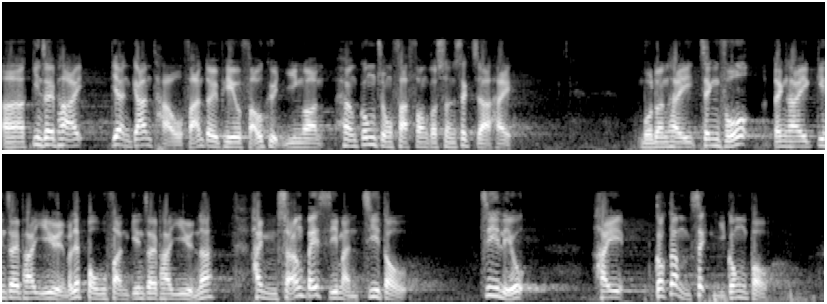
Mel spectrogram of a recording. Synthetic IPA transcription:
ʔaː˨˧kiː˧nt͡sɐ˧jpʰaː˧jjɐ˥jɐ˨nkaː˥nt̪ʰɐ̰˨˩wfaː˨˥nt̪ɵ˧ɥpʰiː˧wfɐ̰˨˥wkʰyː˨t̚jiː˨˧ŋɔː˧nhœː˧ŋkʊ˥ŋt͡sʊ˧ŋfaː˧t̚fɔː˧ŋkɔː˧sɵ˧nsɪ˥k̚t͡sɐ˨˩whɐ˨j | mo˨˩wlɵ˨nhɐ˨jt͡sɪ˧ŋfuː˨˥t̪ɪ˨˩ŋhɐ˨jkiː˧nt͡sɐ˧jpʰaː˧jːiː˨˧jy˨˩nwaː˨t͡sɛ˨˥po˨wfɐ˨nkiː˧nt͡sɐ˧jpʰaː˧jiː˨˧jyː˨˩nlaː˥hɐ˨jm̩˨˩sœː˨˥ŋpe˨˥jsiː˨˧mɐ˨˩nt͡siː˥t̪o˧w | t͡siː˥liː˨˥w | hɐ˨jkɔː˧k̚t̪ɐ˥k̚m̩˨˩sɪ˥k̚jiː˨˩kʊ˥ŋpo˨w

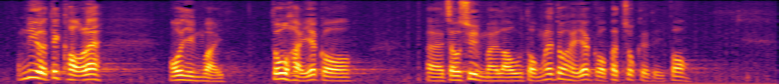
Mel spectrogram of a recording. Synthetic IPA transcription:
kɐ˦˥mniː˥kɔː˧t̪ɪ˥kʰːɔː˧k̚lɛː˥ | ŋɔː˨˧jɪ˨˩ŋwɐ̰˨˩j | t̪o˥wɦɐ˨jːɐ˥t̚kɔː˧ | ɛː˨˧t͡sɐ˨wsyː˧nm̩˨˩hɐ˨jlɐ˨wt̪ʊ˨ŋlɛː˥t̪o˥wɦɐ˨jːɐ˥t̚kɔː˧pɐ˥t̚t͡ʃʊ˥kːɛː˧t̪e˨jfɔː˥ŋ

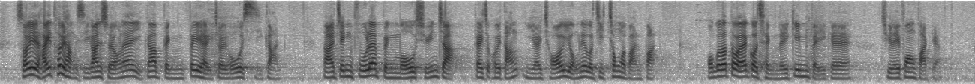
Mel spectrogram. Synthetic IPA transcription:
sɔː˨˥jiː˧ɦɐ˨˥jt̪ʰɵ˥ɥhɐ˨˩ŋsiː˨˩kaː˧nsœː˨˩ŋlɛː˥jiː˨˩kaː˥pɪ˨˩ŋfe˥jhɐ˨jt͡ʃɵ˧ɥho˨˥wkɛː˧siː˨˩kaː˧n | t̪aː˨nhɐ˨jt͡sɪ˧ŋfuː˨˥lɛː˥pɪ˨ŋmo˨˧wsyː˨˥nt͡sa̰ː˨kːɐ˧jt͡sʊ˨k̚hɵ˧t̪ɐ˨˥ŋjiː˨˩hɐ˨jt͡ʃʰɔː˨˥jjʊ˨ŋniː˥kɔː˧t͡siː˧t̚t͡ʃʰʊ˥ŋkɛ˧pa̰ː˨nfa̰ː˧t̚ | ŋɔː˨˧kɔ˧t̪ɐ˥k̚t̪hɐ˨jɐ˥kɔː˧t͡sʰɪ˨˩ŋle˨˧jkiː˥mpe˨jkɛː˧ | t͡ʃʰyː˨˧le˨˧jfɔː˥ŋfa̰ː˧t̚kɛ˧

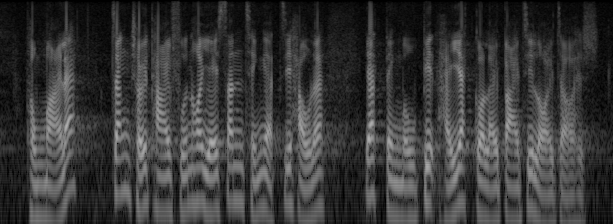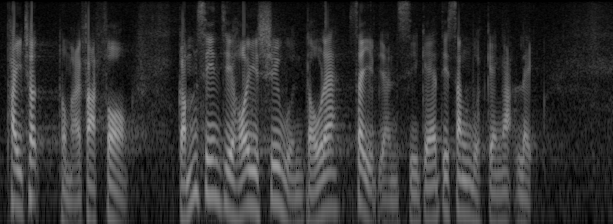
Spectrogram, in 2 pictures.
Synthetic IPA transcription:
t̪ʰʊ˨˩ŋmaː˨˩jlɛː˥t͡sɐ˥ŋt͡ʃʰɵ˨˥ɥt̪ʰaː˧jfuː˨˥nɦɔː˨˥jːhɐ˨˥jsɐ˥nt͡sʰɪ˨˥ŋjɐ˨t̚t͡siː˥hɐ˨wlɛː˥ | jɐ˥t̚t̪ɪ˨˩ŋmo˨˧wpiː˥t̚hɐ˨˥jːɐ˥t̚kɔː˧lɐ˨˧jpaː˧jt͡siː˥lɔ̰ː˨˩jt͡sɐ˨whɐ˨j | pʰɐ˥jt͡ʃʰɵ˥t̚t̪ʰʊ˨˩ŋmaː˨˩jfaː˧t̚fɔː˧ŋ | kɐ˨˥msiː˥nt͡siː˧ɦɔː˨˥jiː˧syː˥wuː˨˩nt̪o˨˥wlɛː˥sɐ˥t̚jḭː˨p̚jɐ̰˨˩nsiː˨˩kɛː˧jɐ˥t̪iː˥sɐ˥ŋwuː˨t̚kɛː˧ŋa̰ː˧t̚lɪ̰˨k̚

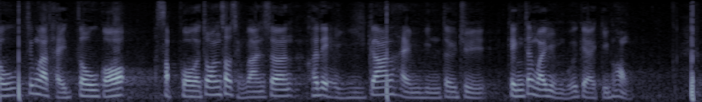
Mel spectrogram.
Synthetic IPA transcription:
ɐ˧wt͡sɪ˥ŋwaː˨˧t̪ʰɐ˨˩jt̪o˧wkɔː˨˥sɐ˨p̚kʷɔː˧kɛː˧t͡sɔː˥nsɐ˥wsʰɪ˨˩ŋfaː˧nsœː˥ŋkʰɵ˨˧t̪e˨˩ɦɐ˨jjiː˨˩kaː˥nɦɐ˨jmiː˨˩nt̪ɵ˧ɥt͡ʃyː˨ | kɪ˧ŋt͡sɐ˥nwɐ˨˥jɥyː˨˩nwuː˨˥jkɛː˧kiː˨˥mɦʊ˨˩ŋ

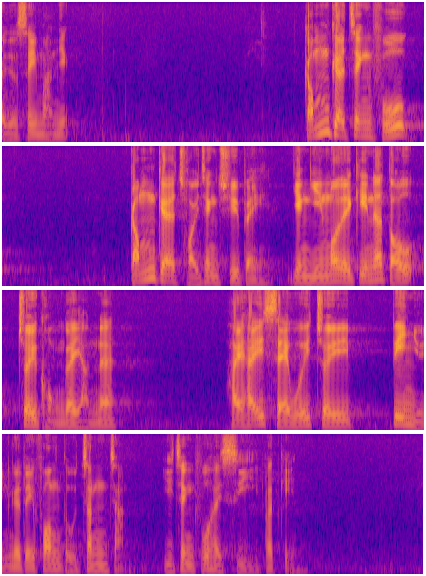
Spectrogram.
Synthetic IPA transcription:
jt͡sɐ˨˩se˧jma̰ː˨njɪ˥k̚ | kɐ˨˥mkɛː˧t͡sɪ˧ŋfuː˨˥ | kɐ˨˥mkɛː˧t͡ʃʰɔː˨˩jt͡sɪ˧ŋt͡ʃʰyː˨˥pe˨jjɪ˨˩ŋjiː˨˩nŋɔː˨˧t̪e˨jkiː˧nt̪ɐ˥t̚t̪o˨˥wt͡ʃɵ˧ɥkʰʊ˨˩ŋkɛː˧jɐ̰˨˩nnɛː˥ | hɐ˨jɦɐ˨˥jsɛː˨˧wuː˨˥jt͡ʃɵ˧ɥ | piː˥njyː˨˩nkɛ˧t̪e˨jfɔː˥ŋt̪o̰˨˧wt͡sɐ˥ŋt͡sa̰ː˨k̚ | jiː˨˩t͡sɪ˧ŋfu˨˥ɦɐ˨jsiː˨˩pɐ˥t̚kḭː˧n

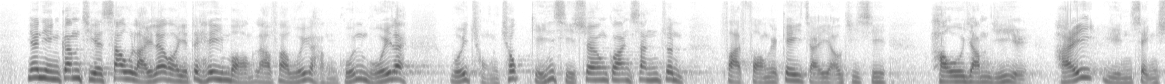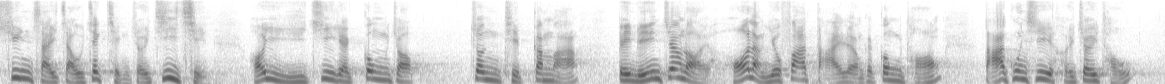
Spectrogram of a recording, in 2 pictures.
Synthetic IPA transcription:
jɐ˥njɪ˨˧ŋkɐ˥mt͡sʰiː˧kɛ˧sɐ˥wlɐ˨jlɛː˥ŋɔː˨˧jɪ˨k̚t̪ʊ˥wɦe˥jmɔː˨˩ŋlaː˨˩pfaː˧t̚wu˨˥jkɛ˧hɐ˨˩ŋkuː˨˥nwuː˨˥jlɛː˥ | wuː˨˧jt͡sʰʊ˨˩ŋt͡sʰʊ˥kːiː˨˥nsiː˨˩sœː˥ŋkʷwaː˥nsɐ˥nt͡ʃɵ˥n | faː˧t̚fɔː˨˧ŋkɛː˧ke˥jt͡sɐ˧jːɐ˨˩wkʰi˨˩siː˨˩ | hɐ˨wjɐ˨mjiː˨˧jyː˨˩n | hɐ˨˥jjyː˨˩nsɪ˨˩ŋsyː˥nsɐ˧jt͡sɐ˨wt͡sɪ˥k̚t͡sʰɪ˨˩ŋt͡sɵ˨ɥt͡siː˥t͡sʰḭː˨˩n | hɔː˨˥jiː˨˧jyː˨˧t͡siː˥kɛː˧kʊ˥ŋt͡sɔː˧k̚ | t͡ʃɵ˥nt̪ʰiː˧p̚kɐ˥mːaː˨˥ŋ | pe˨jmiː˨˧nt͡ʃœː˥ŋlɔː˨˩jhɔː˨˥lɐ˨˩ŋjiː˧wfaː˥t̪a̰ː˨jlœː˨ŋkɛː˧kʊ˥ŋt̪ʰɔː˨˥ŋ | t̪aː˨˥kuː˥nsiː˥hɵ˧ɥt͡ʃɵ˥ɥt̪ʰo˨˥w

